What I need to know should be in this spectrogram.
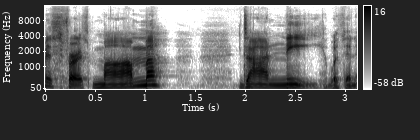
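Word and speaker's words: Mamdani: I have to pronounce it right. Right. Zoron Manni. So the M is first. Mam Dani with an N.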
